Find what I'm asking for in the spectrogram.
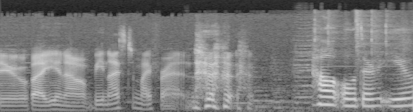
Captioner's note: laughs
